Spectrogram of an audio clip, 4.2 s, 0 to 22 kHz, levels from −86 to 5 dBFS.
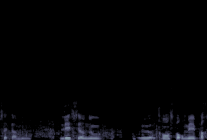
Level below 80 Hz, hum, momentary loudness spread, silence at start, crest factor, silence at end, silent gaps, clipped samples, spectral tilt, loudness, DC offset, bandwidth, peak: under -90 dBFS; none; 20 LU; 0 s; 18 dB; 0 s; 2.44-2.63 s; under 0.1%; -4.5 dB/octave; -44 LUFS; under 0.1%; 6.2 kHz; -26 dBFS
